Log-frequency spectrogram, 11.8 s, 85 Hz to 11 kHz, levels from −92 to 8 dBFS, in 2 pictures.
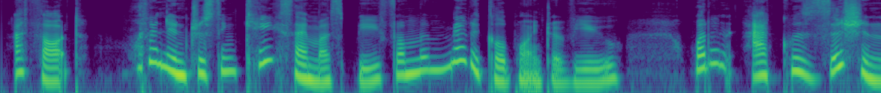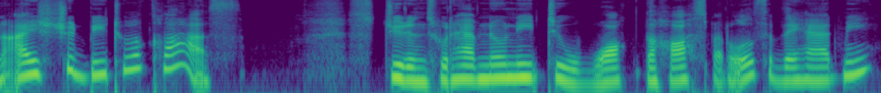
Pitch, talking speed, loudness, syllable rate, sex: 220 Hz, 190 wpm, -20 LUFS, 4.9 syllables/s, female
